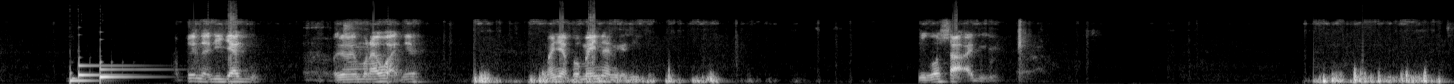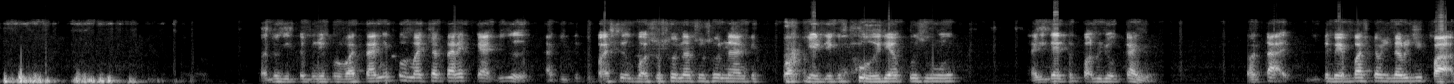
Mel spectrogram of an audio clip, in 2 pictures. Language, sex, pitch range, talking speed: Malay, male, 135-175 Hz, 95 wpm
